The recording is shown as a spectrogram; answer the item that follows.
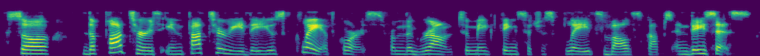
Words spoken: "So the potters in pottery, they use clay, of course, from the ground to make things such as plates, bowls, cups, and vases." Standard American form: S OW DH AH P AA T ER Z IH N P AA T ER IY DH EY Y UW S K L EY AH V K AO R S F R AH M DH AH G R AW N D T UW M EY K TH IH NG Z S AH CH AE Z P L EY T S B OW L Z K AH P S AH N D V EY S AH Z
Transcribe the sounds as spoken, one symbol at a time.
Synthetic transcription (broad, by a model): S OW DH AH P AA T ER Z IH N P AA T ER IY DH EY Y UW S K L EY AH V K AO R S F R AH M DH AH G R AW N D T UW M EY K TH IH NG S AH CH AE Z P L EY T S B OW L S K AH P S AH N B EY S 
